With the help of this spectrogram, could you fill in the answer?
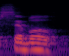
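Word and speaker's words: Cybele: of the cult of Sybil right or the Magna matter she was also known simple like civil faulty puzzles it's spelled cyb yeah but I'm right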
